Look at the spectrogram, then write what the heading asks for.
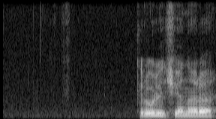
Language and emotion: Russian, neutral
